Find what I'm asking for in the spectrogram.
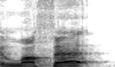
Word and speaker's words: Lafayette: Lafayette. – Apparently, we're both saying it wrong. Apparently, the people in Alabama say Lafayette, I think. So we were both saying it incorrectly.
